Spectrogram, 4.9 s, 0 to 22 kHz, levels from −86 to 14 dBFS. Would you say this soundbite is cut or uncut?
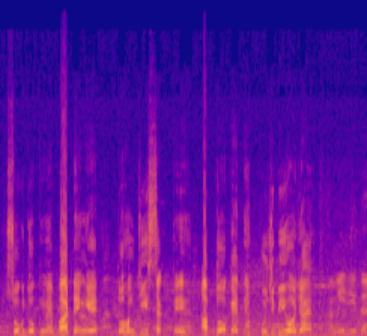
uncut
